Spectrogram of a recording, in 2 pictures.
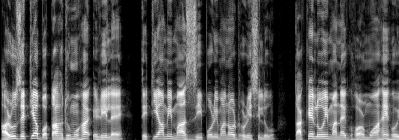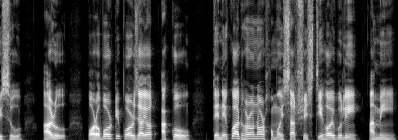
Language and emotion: Assamese, neutral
